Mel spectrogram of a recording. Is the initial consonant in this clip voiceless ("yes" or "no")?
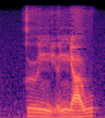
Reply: yes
